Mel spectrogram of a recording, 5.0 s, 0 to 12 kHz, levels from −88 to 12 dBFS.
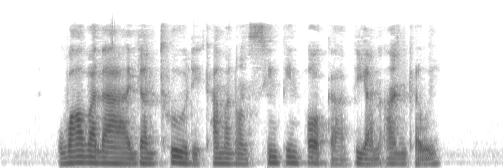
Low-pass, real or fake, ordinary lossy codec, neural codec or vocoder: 7.2 kHz; fake; AAC, 48 kbps; codec, 16 kHz, 6 kbps, DAC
